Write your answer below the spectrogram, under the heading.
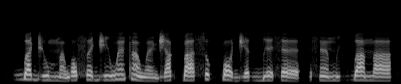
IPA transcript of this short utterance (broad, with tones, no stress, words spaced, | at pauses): ɡ͡ba˧d͡ʒu˨ mã˨wɔ˧fɛ˧ d͡ʒi˧wɛ̃˦tã˦˨ wɛ̃˨d͡ʒa˨˦k͡pa˧so˦ k͡pɔ˦˨d͡ʒɛ˨˦ ɡ͡be˦sɛ˦˨ | sɛ̃˨mi˨ɡ͡ba˧ ma˧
